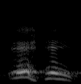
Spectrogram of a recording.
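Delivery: playful mock wonder; mock amazement. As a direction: feign being impressed. Exaggerated listening reaction.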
